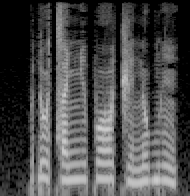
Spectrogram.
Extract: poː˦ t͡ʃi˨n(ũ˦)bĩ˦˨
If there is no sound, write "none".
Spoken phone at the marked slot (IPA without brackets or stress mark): u˦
